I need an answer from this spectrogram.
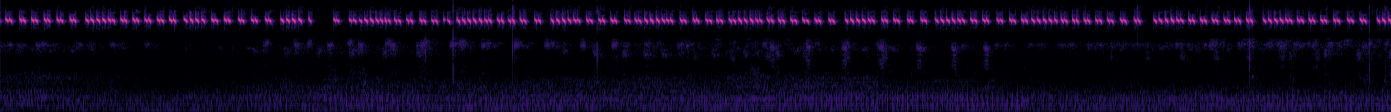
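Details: Cricket calling in rice fields, a steady high, shrill chirping in rapid pulses, nearly unbroken, with a brief pause around three seconds; soft low rumble of background noise beneath.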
